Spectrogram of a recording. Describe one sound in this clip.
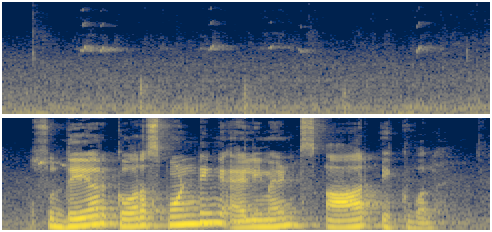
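A marker squeaks as it writes on a whiteboard.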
